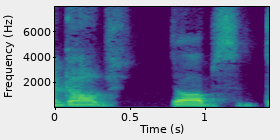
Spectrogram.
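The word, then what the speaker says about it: Doubs: Is it Dobbs? Is that how you say his name? Romeo Dobbs.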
